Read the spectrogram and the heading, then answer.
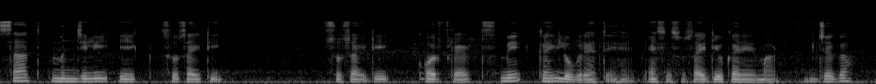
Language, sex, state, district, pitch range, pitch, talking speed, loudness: Hindi, male, Uttar Pradesh, Varanasi, 105-130 Hz, 115 Hz, 125 wpm, -35 LUFS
